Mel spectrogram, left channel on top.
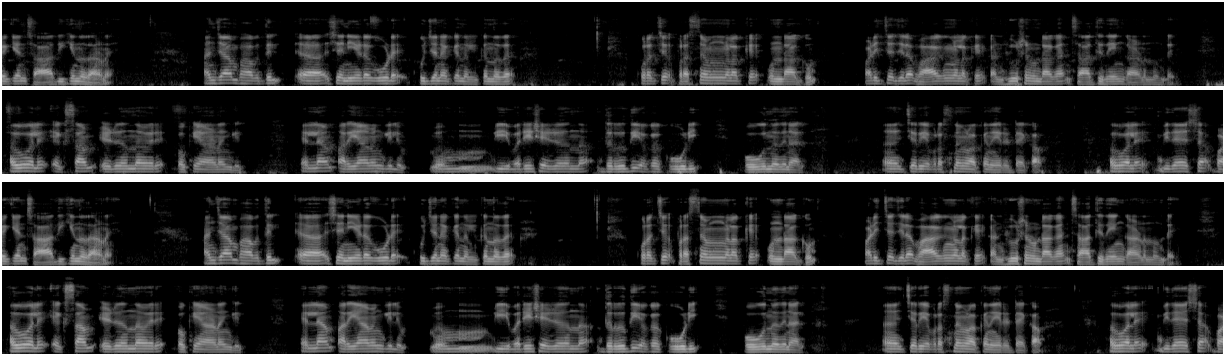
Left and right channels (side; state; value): both; normal; correlation 0.66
